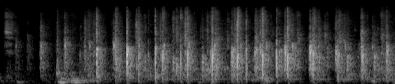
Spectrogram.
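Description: An audience applauds steadily at the end of a speech, many hands clapping in a dense, continuous patter that starts abruptly and holds at an even, moderately loud level throughout.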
